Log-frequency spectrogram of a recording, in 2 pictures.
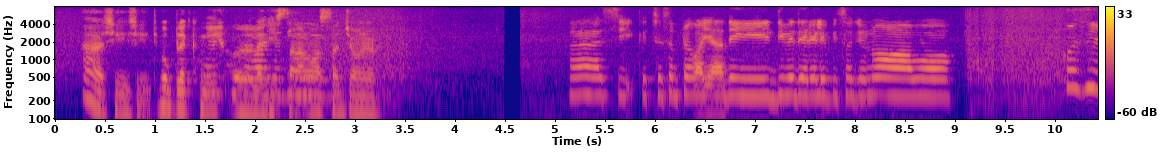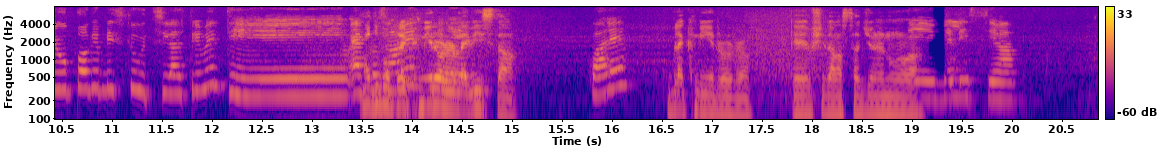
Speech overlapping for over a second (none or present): present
